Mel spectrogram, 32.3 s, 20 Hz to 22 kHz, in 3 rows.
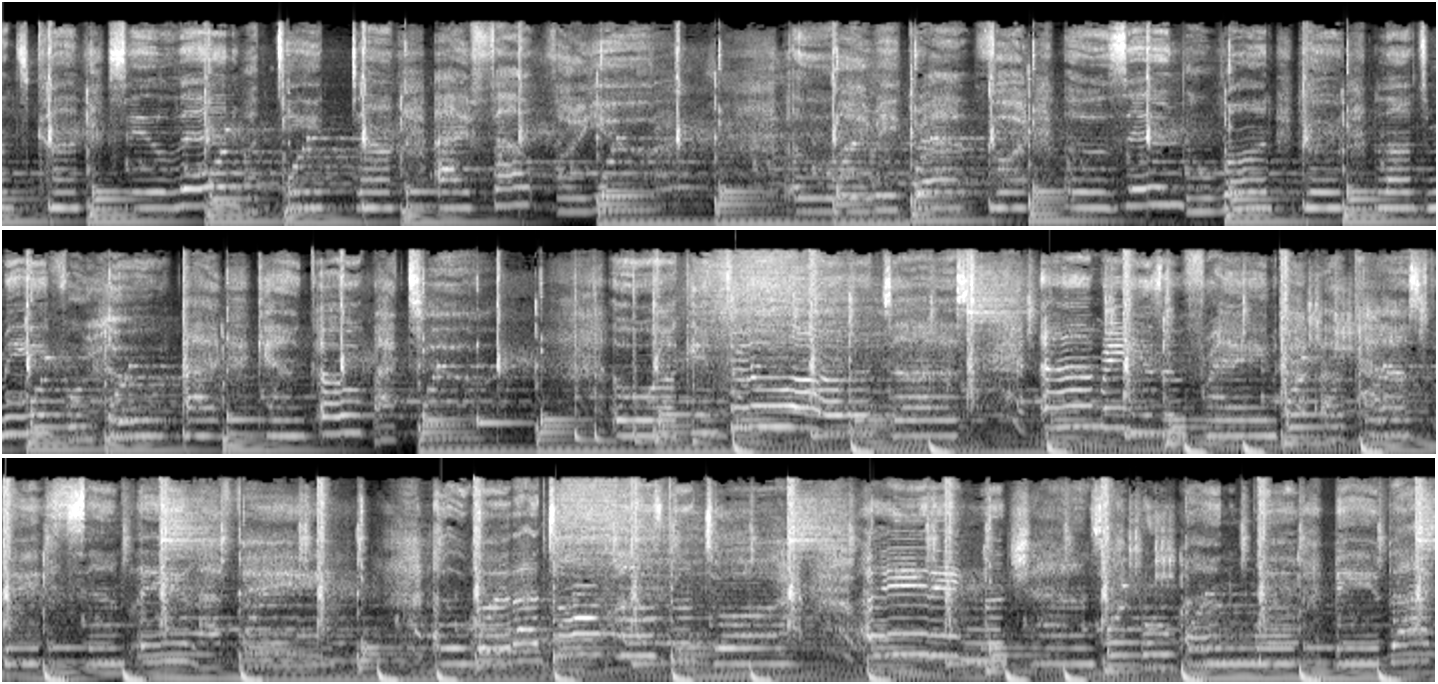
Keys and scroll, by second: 0.0-0.1 typing, 1.3 BackSpace, 1.3 2, 1.4 Return, 2.0 F4, 2.5 F4, 5.2 F4, 5.6 F4, 6.2 2, 12.6 0, 12.6 Return, 13.6 4, 16.3 1, 23.1-24.1 typing, 25.2 2, 26.5 4, 28.7-30.2 typing, 28.8 Return.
